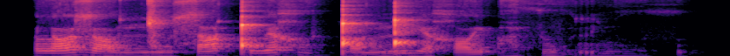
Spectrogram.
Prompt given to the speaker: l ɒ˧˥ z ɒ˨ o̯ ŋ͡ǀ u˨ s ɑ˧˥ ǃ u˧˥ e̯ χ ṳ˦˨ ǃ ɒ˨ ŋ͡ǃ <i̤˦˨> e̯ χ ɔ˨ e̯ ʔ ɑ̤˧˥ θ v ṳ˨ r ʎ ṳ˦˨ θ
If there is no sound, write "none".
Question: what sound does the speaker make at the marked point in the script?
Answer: i˦˨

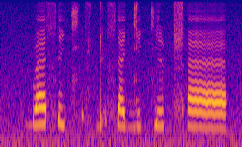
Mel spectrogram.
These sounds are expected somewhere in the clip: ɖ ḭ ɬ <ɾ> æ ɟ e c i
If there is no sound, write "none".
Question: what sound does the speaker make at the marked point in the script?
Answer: ɾ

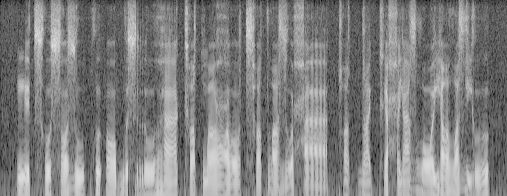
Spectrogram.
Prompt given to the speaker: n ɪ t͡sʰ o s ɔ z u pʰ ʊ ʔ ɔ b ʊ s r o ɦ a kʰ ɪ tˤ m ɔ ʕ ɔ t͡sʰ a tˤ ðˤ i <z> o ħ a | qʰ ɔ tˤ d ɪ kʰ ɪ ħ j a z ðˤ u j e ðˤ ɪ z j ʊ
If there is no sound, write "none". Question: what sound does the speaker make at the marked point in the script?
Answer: z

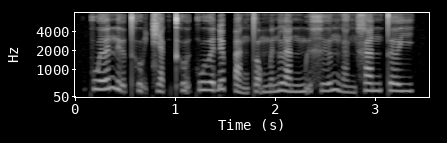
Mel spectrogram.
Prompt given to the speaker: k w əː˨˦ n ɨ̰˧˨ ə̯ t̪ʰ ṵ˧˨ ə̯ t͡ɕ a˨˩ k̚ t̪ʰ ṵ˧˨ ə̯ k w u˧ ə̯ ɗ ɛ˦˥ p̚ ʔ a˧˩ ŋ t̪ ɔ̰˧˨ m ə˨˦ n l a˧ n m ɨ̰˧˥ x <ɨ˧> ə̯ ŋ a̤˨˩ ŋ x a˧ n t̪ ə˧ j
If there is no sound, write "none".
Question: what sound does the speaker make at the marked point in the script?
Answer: ɨ˨˦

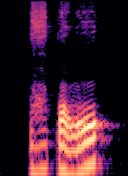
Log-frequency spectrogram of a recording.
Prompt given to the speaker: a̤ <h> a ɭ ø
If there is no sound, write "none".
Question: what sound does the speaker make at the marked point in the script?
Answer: p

